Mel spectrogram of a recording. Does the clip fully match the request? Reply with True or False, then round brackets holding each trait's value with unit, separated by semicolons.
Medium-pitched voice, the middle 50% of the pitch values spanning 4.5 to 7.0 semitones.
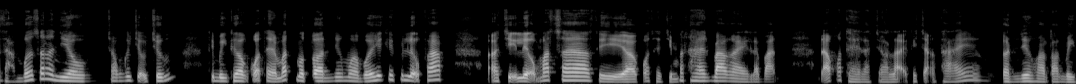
True (160 Hz; 5.0 semitones)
